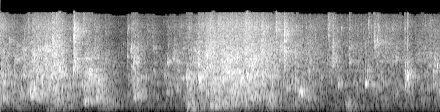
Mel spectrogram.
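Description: Shower water spraying and splashing in a tiled shower stall, rising and falling unevenly.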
